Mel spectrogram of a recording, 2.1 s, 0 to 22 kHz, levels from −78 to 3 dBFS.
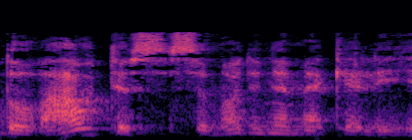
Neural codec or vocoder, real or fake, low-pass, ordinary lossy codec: vocoder, 22.05 kHz, 80 mel bands, WaveNeXt; fake; 9.9 kHz; MP3, 32 kbps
